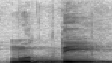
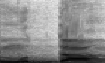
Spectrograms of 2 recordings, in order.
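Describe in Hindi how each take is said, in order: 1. दोहरा व्यंजन i स्वर पर खत्म होता है। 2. दोहरा व्यंजन a स्वर पर खत्म होता है। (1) "कसरा" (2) "दूसरे को फ़तह"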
